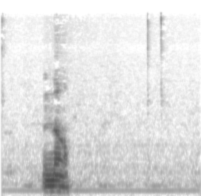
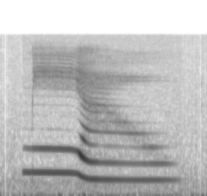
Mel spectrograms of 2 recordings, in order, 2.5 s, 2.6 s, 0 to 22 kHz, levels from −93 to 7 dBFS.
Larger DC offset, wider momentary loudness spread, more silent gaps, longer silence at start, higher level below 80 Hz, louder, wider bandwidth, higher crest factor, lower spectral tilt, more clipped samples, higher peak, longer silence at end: second, under 0.1% vs 0.3%; first, 22 LU vs 15 LU; neither; first, 0.55 s vs 0 s; second, -74 dBFS vs -48 dBFS; about the same, -28 LUFS vs -26 LUFS; first, 16.5 kHz vs 11 kHz; about the same, 20 dB vs 18 dB; first, -6 dB/octave vs -3 dB/octave; neither; second, -12 dBFS vs -8 dBFS; first, 1.65 s vs 0 s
